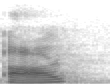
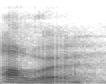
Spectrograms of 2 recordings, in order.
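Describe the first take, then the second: First: It is reduced to one short syllable. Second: It is said fully with two syllables. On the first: "soft form में बोलेंगे" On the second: "strong form में बोलेंगे"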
